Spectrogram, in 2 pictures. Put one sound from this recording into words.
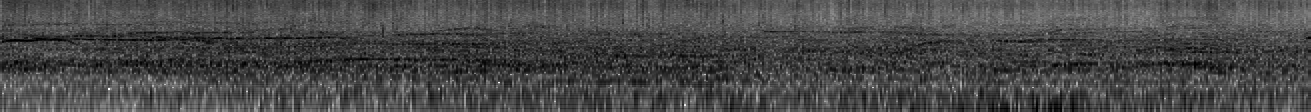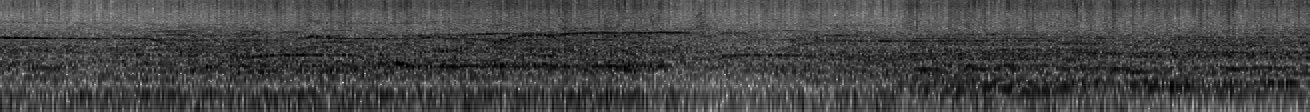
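A crowd murmurs steadily in a large open stadium.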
